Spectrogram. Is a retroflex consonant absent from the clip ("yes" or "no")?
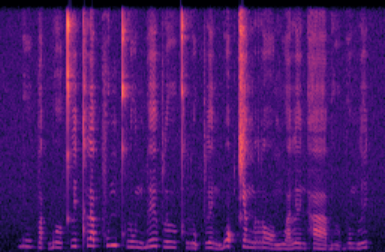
yes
